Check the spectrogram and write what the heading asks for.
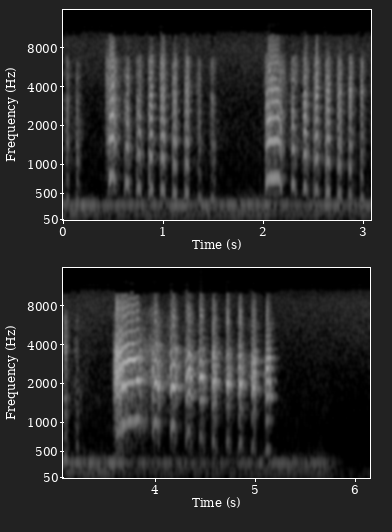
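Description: High-pitched witch's cackle: four bursts of rapid 'heh-heh-heh' notes, each falling a little in pitch, over a steady low tone that cuts off just before the end.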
